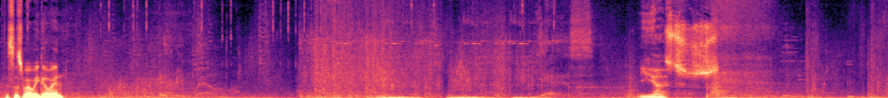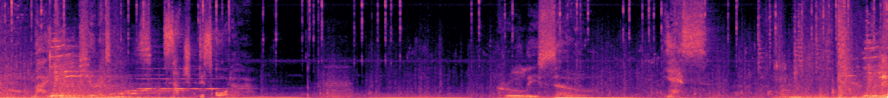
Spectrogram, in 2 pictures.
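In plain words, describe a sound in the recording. Magical blasts and whooshes from a game sound in bursts.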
